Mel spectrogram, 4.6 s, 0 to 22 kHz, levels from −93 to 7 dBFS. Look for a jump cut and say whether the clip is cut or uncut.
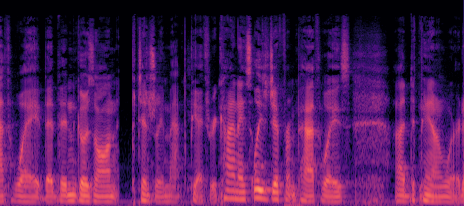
cut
